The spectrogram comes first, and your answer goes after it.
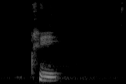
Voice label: "pre", French; meadow

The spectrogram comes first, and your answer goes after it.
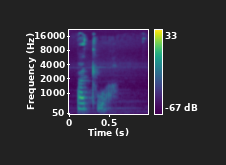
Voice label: "patois", French

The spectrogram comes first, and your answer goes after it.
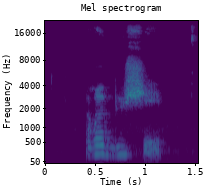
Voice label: "rebouchait", French

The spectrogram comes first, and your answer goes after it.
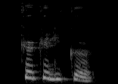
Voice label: "coquelicot", French

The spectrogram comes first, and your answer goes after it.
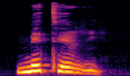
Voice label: "métairie", French

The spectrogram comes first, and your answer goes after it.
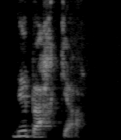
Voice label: "debarqua", French; land

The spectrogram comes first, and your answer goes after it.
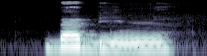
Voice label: "babines", French

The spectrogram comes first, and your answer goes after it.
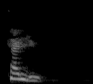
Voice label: "talus", French

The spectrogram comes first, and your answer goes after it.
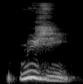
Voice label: "Mugit", French

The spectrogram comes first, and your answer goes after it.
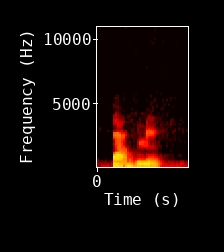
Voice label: "parbleu", French

